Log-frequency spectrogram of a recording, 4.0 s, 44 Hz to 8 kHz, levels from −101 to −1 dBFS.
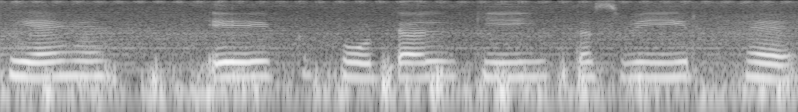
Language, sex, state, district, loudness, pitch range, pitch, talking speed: Hindi, female, Madhya Pradesh, Katni, -16 LUFS, 195-225 Hz, 220 Hz, 90 wpm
